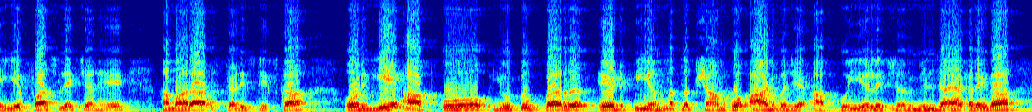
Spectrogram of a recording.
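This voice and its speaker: A man teaching an exam-prep statistics lecture, who explains slowly, repeats key words and answers his own questions. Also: fairly high pitch, darkish tone, reverberant, low-quality recording.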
